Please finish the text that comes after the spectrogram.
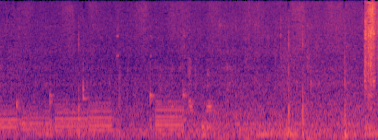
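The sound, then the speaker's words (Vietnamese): A chicken in a video game clucks in short repeated bursts, moderately loud, with a steady low background hum running underneath and a brief sharp rustle near the end. “À cái kìa có một gà kìa Hề hề tôi sẽ bắt”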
